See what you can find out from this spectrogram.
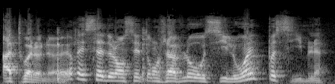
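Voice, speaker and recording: A clever cave man inventor in a cartoon, confident and teasing. His voice is slightly high and lively, with music behind. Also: brisk, full character voice. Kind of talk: French cartoon dub.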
